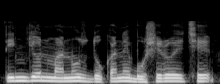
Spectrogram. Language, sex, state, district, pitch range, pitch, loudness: Bengali, male, West Bengal, Cooch Behar, 145-160 Hz, 150 Hz, -11 LUFS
